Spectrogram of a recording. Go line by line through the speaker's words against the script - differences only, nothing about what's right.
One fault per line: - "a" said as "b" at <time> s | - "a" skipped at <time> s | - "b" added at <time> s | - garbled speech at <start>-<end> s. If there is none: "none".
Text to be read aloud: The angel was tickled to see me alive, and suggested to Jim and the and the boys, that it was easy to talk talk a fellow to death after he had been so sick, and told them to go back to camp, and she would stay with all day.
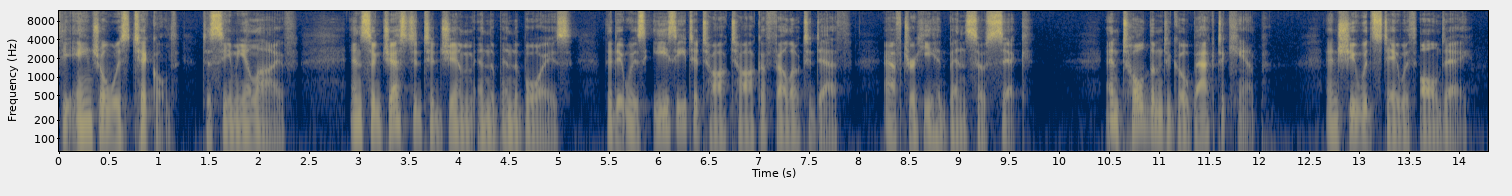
none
